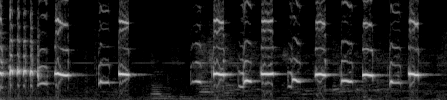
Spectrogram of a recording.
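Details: A greater green leafbird delivers song with pelatuk bawang imitation: a quick stuttering rattle opens, then evenly spaced loud whistled notes alternate between two pitches, about two per second.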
